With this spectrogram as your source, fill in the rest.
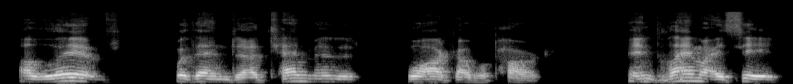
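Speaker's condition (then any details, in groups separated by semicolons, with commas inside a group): ALS; declining health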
